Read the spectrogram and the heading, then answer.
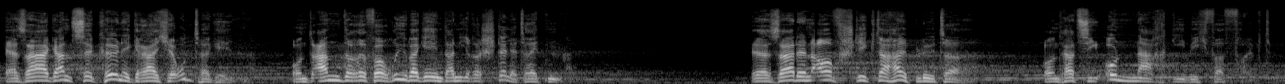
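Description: An actor playing the solemn, grave leader of a knightly order in a game drama, speaking in ceremonial, measured oration. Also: male voice, a little high, lively intonation, over music. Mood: solemn, mournful.

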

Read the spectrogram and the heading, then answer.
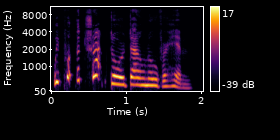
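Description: A woman's voice: sits high, huge pitch swings, moderate pace, darkish tone, no echo, studio quality, voice pushed up. A woman voicing a small, timid boy in a storybook who blurts out simple phrases, eager to have a say. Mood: matter-of-fact.

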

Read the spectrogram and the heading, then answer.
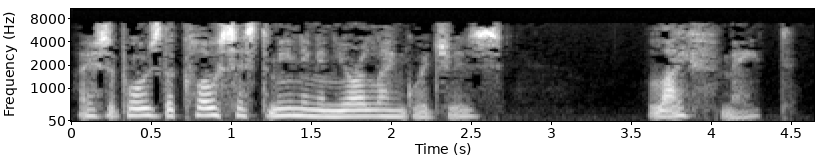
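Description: A woman voicing an earnest, nervous woman of a long-lived secretive race in a storybook, speaking haltingly and with emotion. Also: lowish voice, fairly even intonation, creaky, dark tone, breathy edge, dry recording, dull audio, pitched above the performer's own voice, exaggerated voice. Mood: earnest, flustered.

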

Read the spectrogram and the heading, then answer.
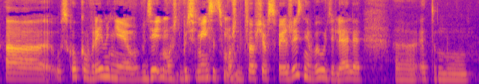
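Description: A woman's voice: on the low side, normal speed, vocal fry, a bit bright, a little hiss or hum. A woman in her mid-twenties chatting casually as a podcast co-host. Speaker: podcast co-host, stand-up producer.

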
